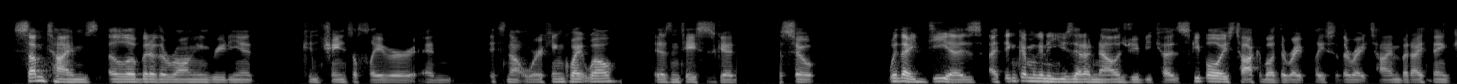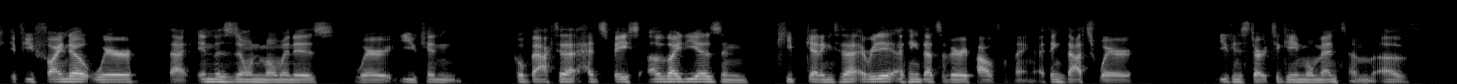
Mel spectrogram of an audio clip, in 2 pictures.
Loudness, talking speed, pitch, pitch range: -28 LUFS, 195 wpm, 110 Hz, 110-120 Hz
